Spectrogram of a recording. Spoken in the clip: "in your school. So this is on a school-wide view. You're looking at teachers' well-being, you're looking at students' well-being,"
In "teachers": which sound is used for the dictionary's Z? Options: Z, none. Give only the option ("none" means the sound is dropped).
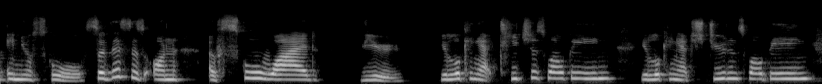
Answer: Z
